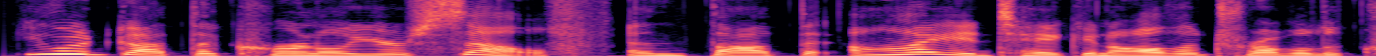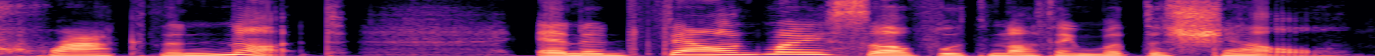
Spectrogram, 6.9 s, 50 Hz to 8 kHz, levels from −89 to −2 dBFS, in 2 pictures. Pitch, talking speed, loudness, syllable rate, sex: 235 Hz, 245 wpm, -16 LUFS, 5.5 syllables/s, female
